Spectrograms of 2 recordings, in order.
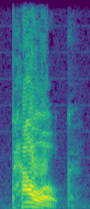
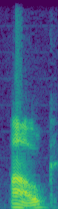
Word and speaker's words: PAOK: it is pronounced PAOK, according to Kefsi. Pow. Pauk. Yeah, Pauk.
